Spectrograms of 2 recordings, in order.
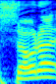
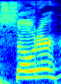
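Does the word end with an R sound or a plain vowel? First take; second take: plain vowel; R sound. First: The word ends with a plain vowel sound. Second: The word ends with an added R sound. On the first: This corrects the relatives' version. The speaker calls it right. "you mean a soda? It has an A" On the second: This imitates how older relatives say it. The speaker calls it wrong. "My grandparents would say that"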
